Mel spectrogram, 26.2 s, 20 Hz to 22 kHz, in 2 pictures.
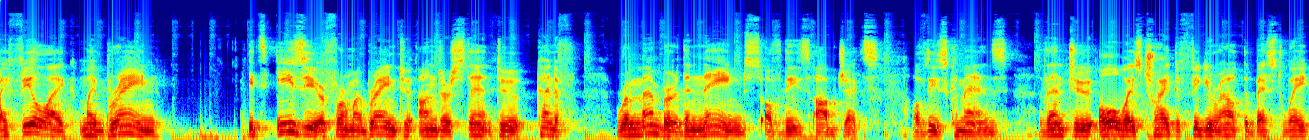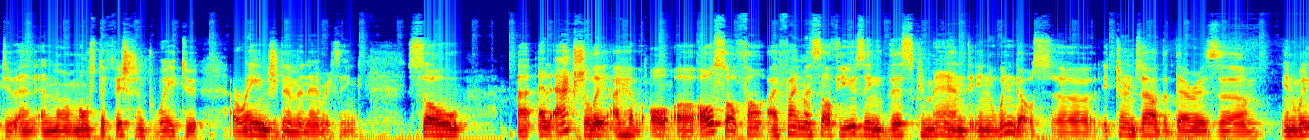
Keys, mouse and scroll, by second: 2.8 shift+c, 3.9 d, 5.6 KP_Enter, 6.2 click, 10.4 click, 14.7 click, 19.4 click.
